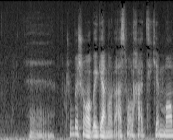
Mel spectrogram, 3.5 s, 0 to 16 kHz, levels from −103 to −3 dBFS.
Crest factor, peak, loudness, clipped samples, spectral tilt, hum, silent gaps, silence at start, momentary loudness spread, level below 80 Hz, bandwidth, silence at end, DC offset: 18 dB; -6 dBFS; -25 LUFS; under 0.1%; -6 dB/octave; none; none; 0 s; 17 LU; -46 dBFS; 13 kHz; 0 s; under 0.1%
